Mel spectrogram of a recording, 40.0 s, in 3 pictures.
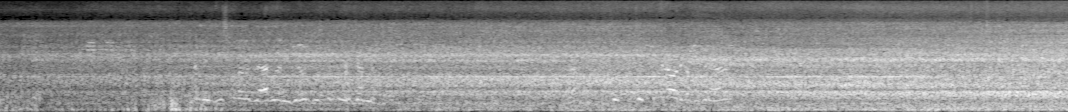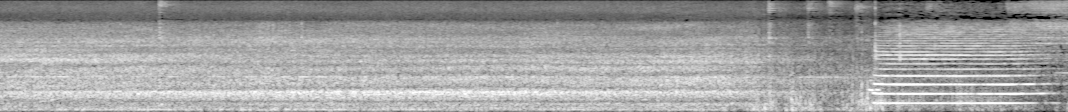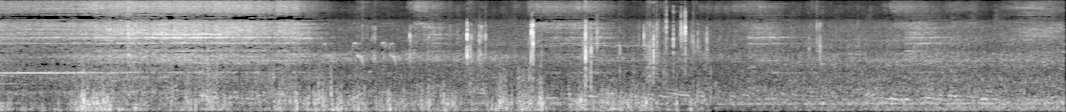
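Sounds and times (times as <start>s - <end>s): train rumbling past: 0.0s - 40.0s
train horn blast: 24.2s - 27.9s.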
